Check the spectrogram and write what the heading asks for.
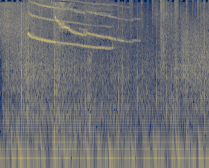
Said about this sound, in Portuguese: Sério? Pum, vamos soltar. Sério, rojão.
